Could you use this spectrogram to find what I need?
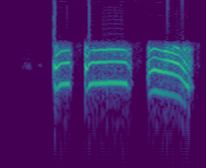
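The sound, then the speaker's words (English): A woman imitates a rooster's crow in three loud, drawn-out bursts, the last one sliding downward in pitch, with short pauses between and no other talking. “…, when you're ready, crow like a rooster.”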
